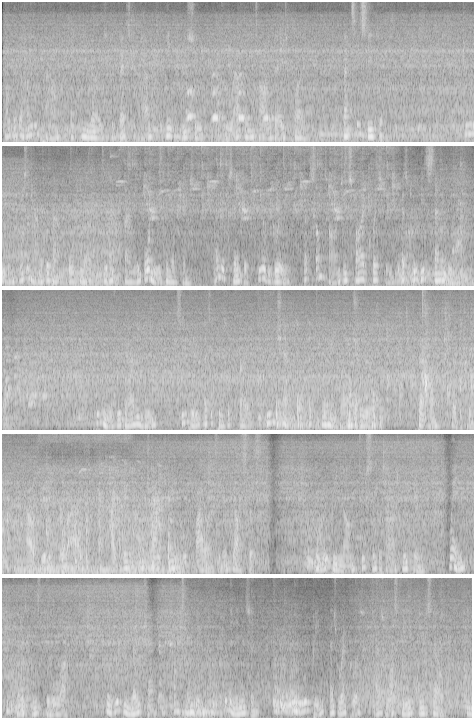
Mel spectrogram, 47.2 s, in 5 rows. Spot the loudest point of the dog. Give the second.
4 s.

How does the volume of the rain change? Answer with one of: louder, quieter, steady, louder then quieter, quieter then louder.
steady.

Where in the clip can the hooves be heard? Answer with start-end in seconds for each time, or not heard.
24.3-31.9.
